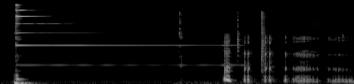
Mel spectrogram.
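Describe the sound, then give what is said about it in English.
A single bright bell ding rings out clearly and fades away over a second or so, then a person begins talking after a short pause. “absolutely ridiculous, of course, that you could have a stimulus and response action to just a bell ringing.”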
